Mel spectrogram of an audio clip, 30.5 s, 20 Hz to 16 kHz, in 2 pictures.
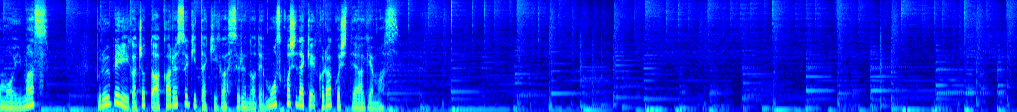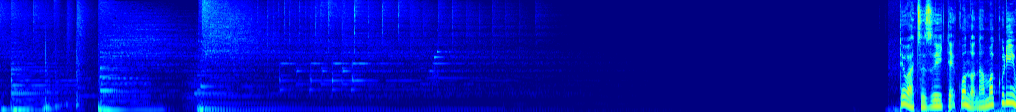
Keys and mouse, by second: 1.3 middle click, 2.0 middle click, 2.5 middle click, 3.3 middle click, 4.5 click, 5.0 click, 7.3 click, 7.5 click, 8.6 middle click, 8.8 click, 9.1 middle click, 9.2 click, 9.4 click, 10.3 ctrl+z, 10.5 click, 11.9 click, 12.2 drag, 12.3 click, 13.0 click, 13.2 middle click, 13.3 middle click, 13.6 click, 14.5 middle click, 14.7 click, 15.3 middle click, 15.5 click, 15.8 click, 16.4 middle click, 17.6-18.2 drag, 18.3 click, 18.7 middle click, 18.9-20.0 drag, 20.7 drag, 20.9 click, 23.5 drag, 23.8 middle click, 24.1 click, 24.3 middle click, 24.6 click, 25.4 click, 25.6 shift+middle click, 25.9 middle click, 26.2 middle click, 26.9 shift+middle drag, 27.1 middle click, 29.1 middle drag, 29.7 click, 30.3 g, 30.4 z.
